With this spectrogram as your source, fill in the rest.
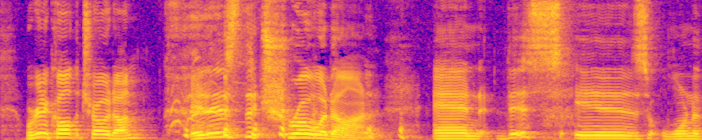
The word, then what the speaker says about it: Troodon: In Jurassic Park, it's pronounced Troodon, so we know that that is the most scientifically accurate source. Yes. So we're gonna call it the Troodon. It is the Troodon.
